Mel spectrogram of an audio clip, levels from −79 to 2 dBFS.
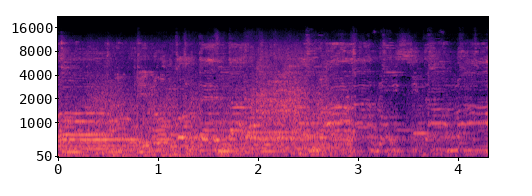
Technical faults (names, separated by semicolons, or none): one channel drops out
